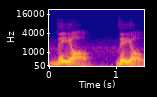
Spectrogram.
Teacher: link these two words together they become they all they all we link the Y sound in they to the a sound in all · We link the ya sound in they to the a sound in all, or ah sound. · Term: linking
